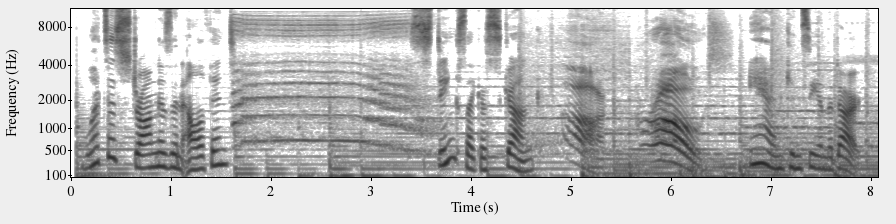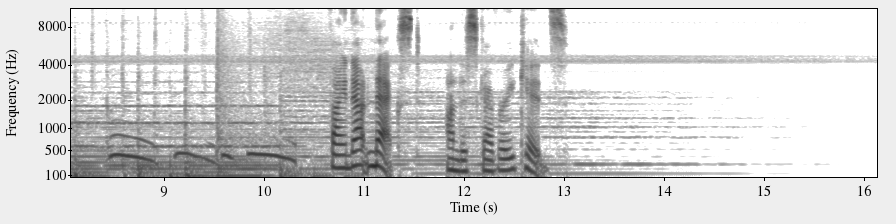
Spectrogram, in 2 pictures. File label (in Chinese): 轻快探索发现节目广告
